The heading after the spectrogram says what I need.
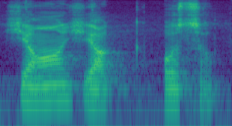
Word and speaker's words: Jean-Jacques Rousseau: तो इसको प्रोनाउंस किया जाता है करेक्टली जॉन जैक रूसो, लेकिन अगर इंग्लिश में हम प्रोनाउंस करें तो हम कह सकते हैं जॉन जैक रूसो.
